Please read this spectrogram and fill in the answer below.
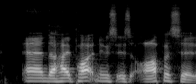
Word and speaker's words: hypotenuse: Um, I put a picture of a hippo here because, you know, it kind of looks like hippo hypotenuse or hypotenuse, but it is pronounced hypotenuse.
